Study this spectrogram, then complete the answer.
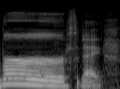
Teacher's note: birth day no vowel just an R sound held out birthday tongue tip has to come through for that unvoiced th · Tongue tip has to come through for that unvoiced TH. Birthday is the linking a vowel to vowel, in this case diphthong to vowel.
